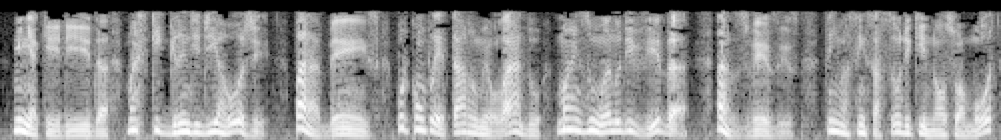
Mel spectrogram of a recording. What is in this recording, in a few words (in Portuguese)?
ANIV Romântico (M)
